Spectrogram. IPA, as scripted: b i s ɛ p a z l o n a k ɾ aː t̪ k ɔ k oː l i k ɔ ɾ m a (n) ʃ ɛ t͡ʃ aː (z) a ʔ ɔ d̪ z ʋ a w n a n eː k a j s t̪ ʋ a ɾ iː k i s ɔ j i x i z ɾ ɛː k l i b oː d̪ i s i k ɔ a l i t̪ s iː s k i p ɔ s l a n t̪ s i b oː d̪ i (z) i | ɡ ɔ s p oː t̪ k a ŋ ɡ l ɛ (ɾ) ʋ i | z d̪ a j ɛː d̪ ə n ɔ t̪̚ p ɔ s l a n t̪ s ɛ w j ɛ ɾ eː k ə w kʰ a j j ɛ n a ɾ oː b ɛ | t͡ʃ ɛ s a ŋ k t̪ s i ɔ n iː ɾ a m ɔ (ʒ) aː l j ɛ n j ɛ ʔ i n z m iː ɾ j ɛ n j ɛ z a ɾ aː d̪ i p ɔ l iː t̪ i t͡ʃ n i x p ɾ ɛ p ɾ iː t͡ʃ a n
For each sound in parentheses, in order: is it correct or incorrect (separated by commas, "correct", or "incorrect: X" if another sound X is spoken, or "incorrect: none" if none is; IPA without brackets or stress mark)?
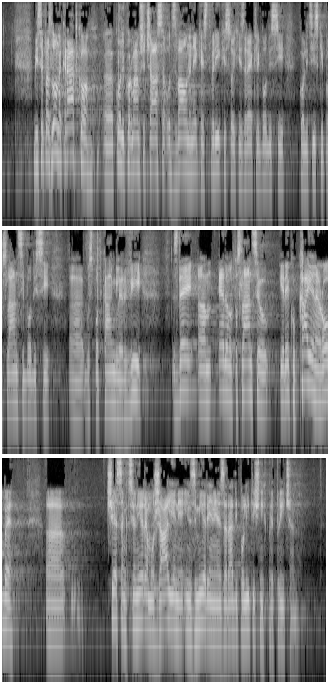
incorrect: m, incorrect: s, incorrect: s, correct, correct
